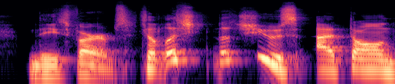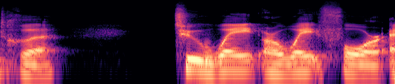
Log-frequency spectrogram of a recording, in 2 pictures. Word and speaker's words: attendre: Okay, notice it ends with that RE and it's pronounced kind of glottally, attendre. It's kind of back in the back of your mouth, okay?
